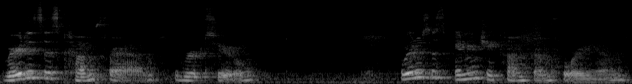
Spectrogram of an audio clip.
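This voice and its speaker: A woman's voice: mid-range voice, very animated, slow, vocal fry, warm tone, a little hiss or hum. A woman giving a casual pick-a-card tarot reading, chatty and speaking straight to her viewers with lots of fillers. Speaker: tarot reader. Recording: very echoey room.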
